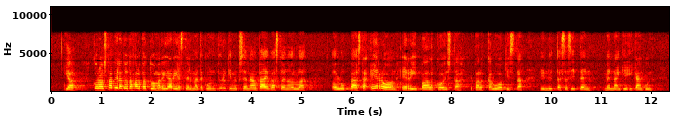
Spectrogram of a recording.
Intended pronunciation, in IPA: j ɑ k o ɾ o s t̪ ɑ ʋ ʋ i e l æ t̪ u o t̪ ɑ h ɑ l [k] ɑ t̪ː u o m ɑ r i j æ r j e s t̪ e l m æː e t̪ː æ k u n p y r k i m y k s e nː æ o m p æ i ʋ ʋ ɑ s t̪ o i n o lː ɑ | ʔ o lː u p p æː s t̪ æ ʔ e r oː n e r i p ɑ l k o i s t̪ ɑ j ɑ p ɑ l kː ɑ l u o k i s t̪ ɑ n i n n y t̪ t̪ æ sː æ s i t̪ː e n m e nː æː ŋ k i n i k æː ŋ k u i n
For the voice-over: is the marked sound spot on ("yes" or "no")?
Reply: no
